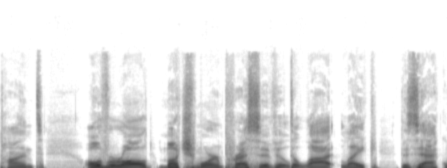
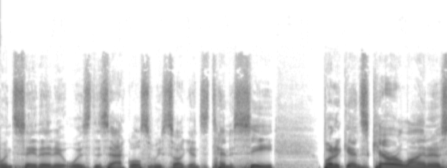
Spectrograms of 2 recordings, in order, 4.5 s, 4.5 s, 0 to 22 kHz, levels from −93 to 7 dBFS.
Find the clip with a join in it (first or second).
first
